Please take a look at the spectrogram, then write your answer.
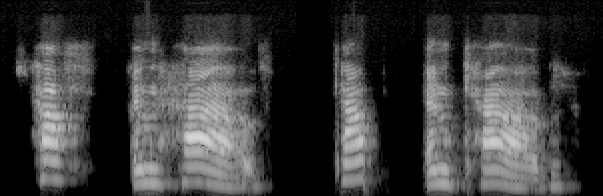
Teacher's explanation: there is this difference in the vowel length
